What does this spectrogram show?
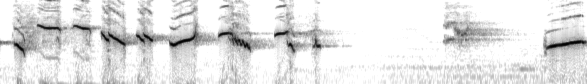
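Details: Oriental magpie-robin singing, a recording meant to stimulate raw wild-caught captive birds into song: a dense string of swooping whistles and chips over two seconds, a brief harsh burst after a pause, then one rising whistle.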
